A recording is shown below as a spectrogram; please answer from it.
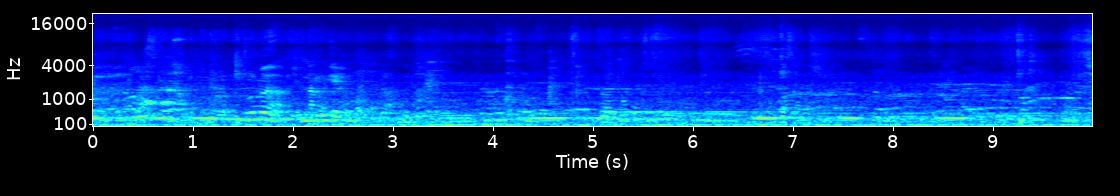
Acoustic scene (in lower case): restaurant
